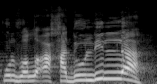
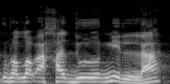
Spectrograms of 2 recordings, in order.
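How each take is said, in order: First: Ahadu links to illah with an l sound. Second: Ahadu links to illah with an n sound. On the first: The speaker calls it wrong. "Kalau lillah kan ada lam dua di situ katanya" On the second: The speaker calls it right. "Kok bacanya qul huwallahu ahadunillah?"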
